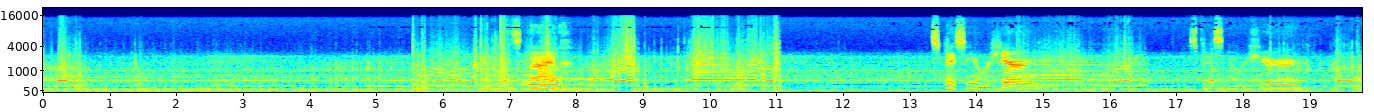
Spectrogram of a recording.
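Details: Honey bees buzzing during a hive check at "The Mountain" on 22/6/29, hives full of honey and brood; steady droning hum with rising, sweeping tones as bees fly close, a brief quieter gap midway, low rumble beneath.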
